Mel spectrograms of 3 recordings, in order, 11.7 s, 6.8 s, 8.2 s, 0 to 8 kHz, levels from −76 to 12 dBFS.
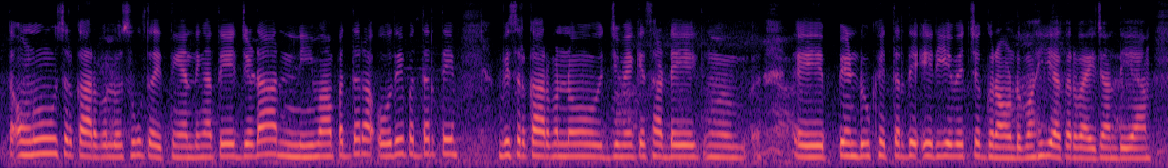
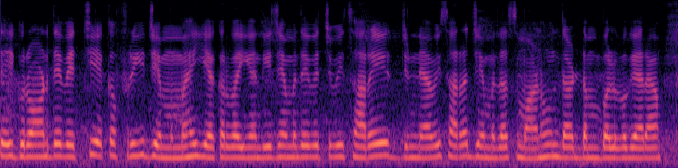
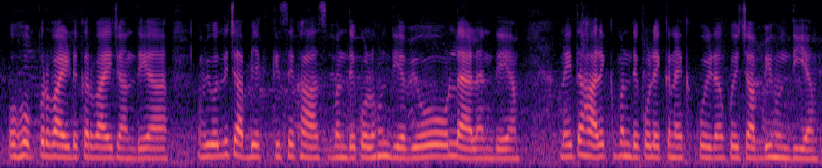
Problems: background sounds at intervals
